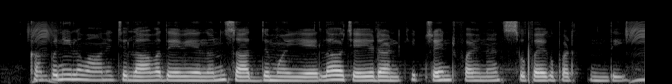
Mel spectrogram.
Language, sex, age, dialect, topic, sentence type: Telugu, female, 31-35, Central/Coastal, banking, statement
